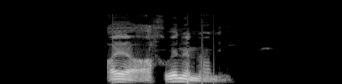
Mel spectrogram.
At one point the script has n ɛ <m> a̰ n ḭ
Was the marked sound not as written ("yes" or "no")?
yes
